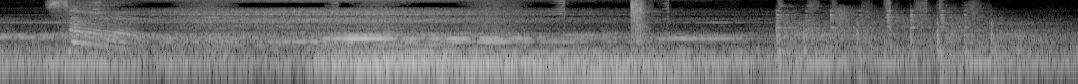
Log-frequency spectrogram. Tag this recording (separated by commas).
Music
